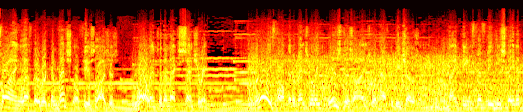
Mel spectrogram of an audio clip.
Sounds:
vehicle, fixed-wing aircraft

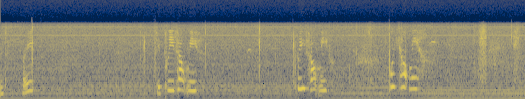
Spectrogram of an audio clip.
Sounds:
speech

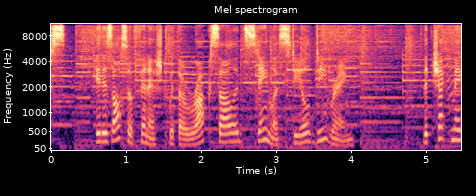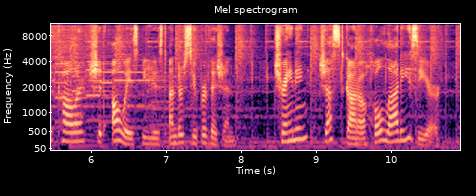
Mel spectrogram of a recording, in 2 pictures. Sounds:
music, speech

